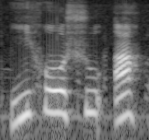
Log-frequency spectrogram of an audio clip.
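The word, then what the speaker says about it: יההוֹשֻׁע: En fait, il y a une séparation. Iho, Shu. Il y a une dernière séparation. Et c'est A qui est à la fin. Iho, Shu, A. Voilà le fait de prononcer ce terme.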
